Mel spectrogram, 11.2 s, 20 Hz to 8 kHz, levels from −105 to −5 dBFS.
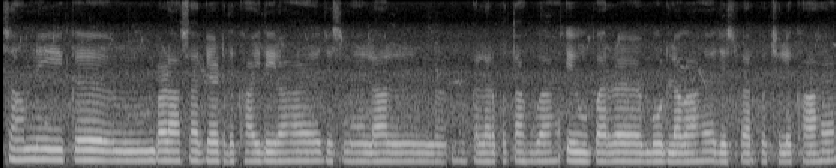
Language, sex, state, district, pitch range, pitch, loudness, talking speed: Hindi, female, Uttar Pradesh, Etah, 155-165 Hz, 155 Hz, -36 LUFS, 145 wpm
